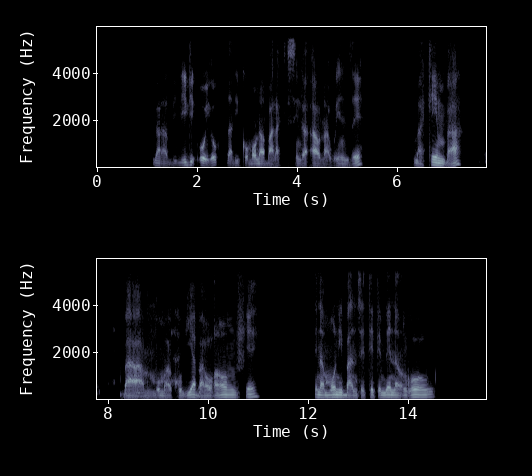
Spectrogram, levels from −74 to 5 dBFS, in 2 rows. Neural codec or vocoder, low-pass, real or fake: codec, 16 kHz, 0.8 kbps, ZipCodec; 5.4 kHz; fake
